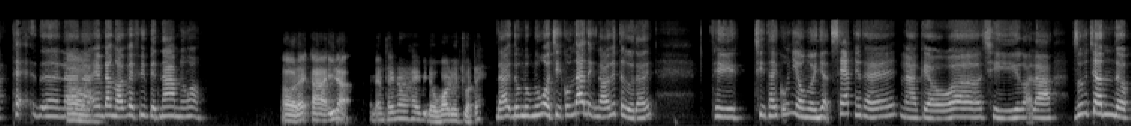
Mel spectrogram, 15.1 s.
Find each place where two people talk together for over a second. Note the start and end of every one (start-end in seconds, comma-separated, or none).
none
